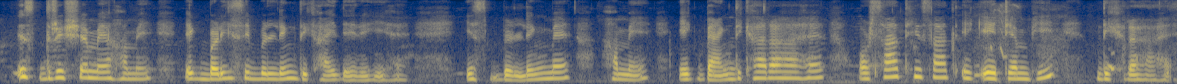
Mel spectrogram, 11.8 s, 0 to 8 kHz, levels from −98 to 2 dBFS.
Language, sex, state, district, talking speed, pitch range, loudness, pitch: Marwari, female, Rajasthan, Churu, 160 wpm, 185-235 Hz, -19 LUFS, 205 Hz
